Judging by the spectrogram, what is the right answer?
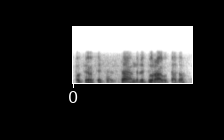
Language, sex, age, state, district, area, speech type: Kannada, male, 18-30, Karnataka, Kolar, rural, conversation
